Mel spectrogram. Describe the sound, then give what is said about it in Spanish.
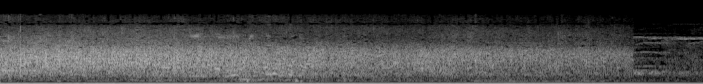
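An audience at a business organization event claps steadily for several seconds, a dense, loud wash of applause that fades slightly toward the end before a voice begins. “Bueno, les damos un fuerte aplauso.”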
